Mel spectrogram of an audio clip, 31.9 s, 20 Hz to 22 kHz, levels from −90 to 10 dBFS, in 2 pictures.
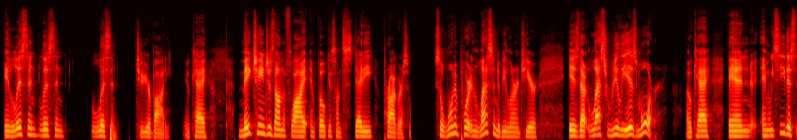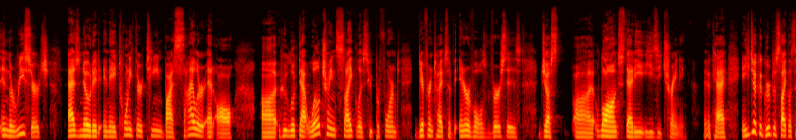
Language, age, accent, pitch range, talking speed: English, 40-59, American, 130-160 Hz, 145 wpm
